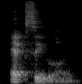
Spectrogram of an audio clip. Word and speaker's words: epsilon: letter is EP epon Epsilon it is pronounced e as an egg Epsilon so let's say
